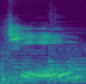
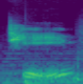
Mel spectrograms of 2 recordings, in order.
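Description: Both takes have the same delivery.

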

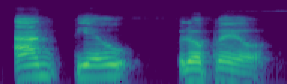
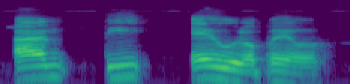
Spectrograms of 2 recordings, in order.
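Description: First: The three vowels are glided together in one syllable. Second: The vowels are split with a break after 'anti'. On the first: The speaker calls it right. "ahí hay triptongo" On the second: The speaker calls it wrong. "es inaudito que alguien diga"

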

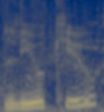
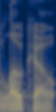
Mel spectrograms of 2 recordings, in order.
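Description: First: The name sounds like 'liu-ku'. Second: The name sounds like 'low-ko'. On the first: The speaker calls it right. "It's actually" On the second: The speaker calls it wrong. "have been mispronouncing Lowko all this time"

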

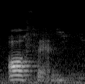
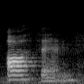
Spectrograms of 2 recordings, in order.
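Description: First: It is said with a British pronunciation. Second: It is said with an American pronunciation. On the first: "with the British accent" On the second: "even in the American pronunciation of it"

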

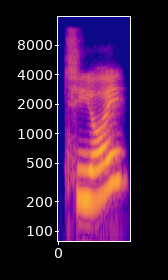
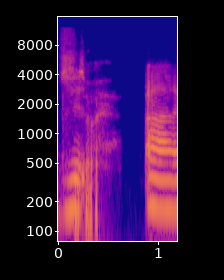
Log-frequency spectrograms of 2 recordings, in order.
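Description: First: The word begins with an unvoiced ts sound. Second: The word begins with a voiced z sound. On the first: This is the word on its own. "normally pronounced as tsuyoi" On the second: This is the word joined after another word. "it's pronounced with a Z sound"

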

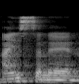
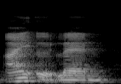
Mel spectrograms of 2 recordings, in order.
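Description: First: The first part sounds like 'ice' before 'land'. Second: The first part sounds like 'eye-er' before 'land'. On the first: The speaker calls it wrong. "บางคนก็จะอ่านออกเสียงไอซ์แลนด์" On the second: The speaker calls it right. "เขาต้องอ่านออกเสียงไอเออร์แลนด์"

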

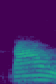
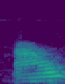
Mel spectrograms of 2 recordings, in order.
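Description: First: The syllable is said with a falling tone. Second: The syllable is said with a high tone. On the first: "ไม้เทเต้า" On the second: "ไม้ตรีเต้า"

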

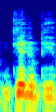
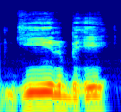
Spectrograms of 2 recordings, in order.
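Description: First: The first vowel is kept short. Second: The first vowel is held long. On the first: The speaker calls it wrong. "not girbhi" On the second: The speaker calls it right. "but girbhi"

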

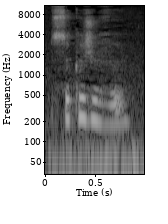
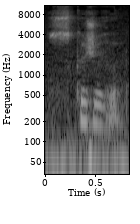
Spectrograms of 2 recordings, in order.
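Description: First: 'Ce que' is said in full, two syllables. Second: 'Ce que' is contracted into one syllable.

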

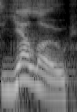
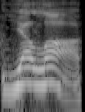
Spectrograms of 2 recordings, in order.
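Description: First: The word has a standard pronunciation. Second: The word has a Southern-accent pronunciation. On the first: The speaker calls it right. "pronounce the color yellow right" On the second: The speaker calls it wrong. "not yella. I understand you're supposed to have a southern accent"

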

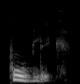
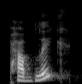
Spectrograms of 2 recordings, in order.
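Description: First: The first vowel is a long, rounded 'oo'. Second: The first vowel is a short, relaxed 'uh'. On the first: The speaker calls it wrong. "not public" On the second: The speaker calls it right. "Say public"

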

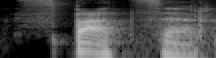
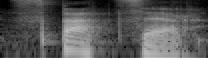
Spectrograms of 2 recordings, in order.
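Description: No difference in how they are said.

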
